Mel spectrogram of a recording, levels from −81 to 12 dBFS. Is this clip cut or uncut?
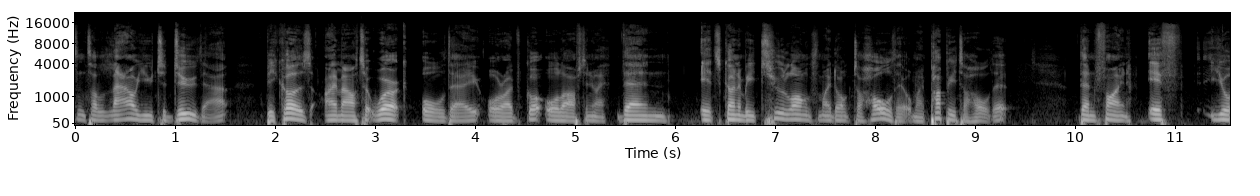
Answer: cut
